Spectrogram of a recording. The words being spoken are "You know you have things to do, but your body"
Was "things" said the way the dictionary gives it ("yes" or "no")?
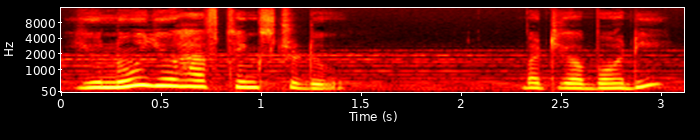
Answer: no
